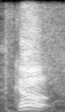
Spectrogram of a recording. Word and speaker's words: Koch: Please welcome from Alberta, Canada, Mr. Chris Cook. I about said Coke. Said it wrong. Too. Whatever. Chris Cook.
